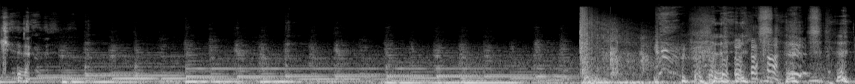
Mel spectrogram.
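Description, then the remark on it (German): Black powder rifle shots crack repeatedly at an outdoor range, echoing over a steady low drone, followed by a louder, busier stretch of mixed noise with voices in the background. “Wir hören mal, wie das so klopft. Wenn ich an Schwarzpulver verbrenne, dann ist die Welt alles in der Ordnung.”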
